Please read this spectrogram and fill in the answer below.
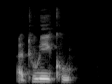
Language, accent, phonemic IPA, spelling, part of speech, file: French, France, /a tu le ku/, à tous les coups, adverb, LL-Q150 (fra)-à tous les coups.wav
- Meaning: surely; I bet you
